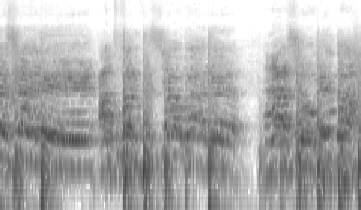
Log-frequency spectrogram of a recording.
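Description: A man singing loudly in long held phrases, with a brief break between phrases a little after the middle.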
